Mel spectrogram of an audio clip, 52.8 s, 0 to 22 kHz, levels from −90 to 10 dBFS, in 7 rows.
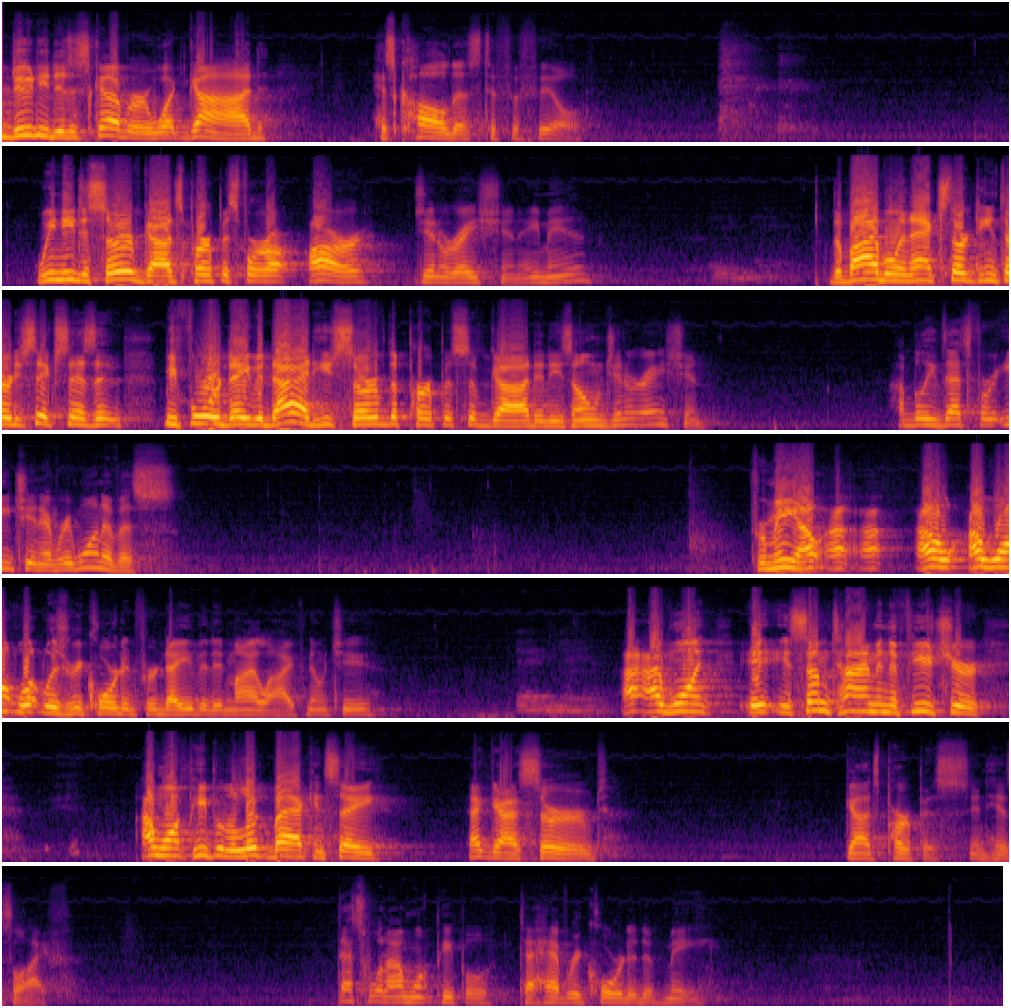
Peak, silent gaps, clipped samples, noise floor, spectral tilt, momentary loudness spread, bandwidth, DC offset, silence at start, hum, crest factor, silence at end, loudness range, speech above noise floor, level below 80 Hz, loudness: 0 dBFS; none; under 0.1%; -60 dBFS; -5 dB/octave; 21 LU; 15.5 kHz; under 0.1%; 0 s; none; 14 dB; 2.4 s; 17 LU; 48 dB; -50 dBFS; -11 LUFS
